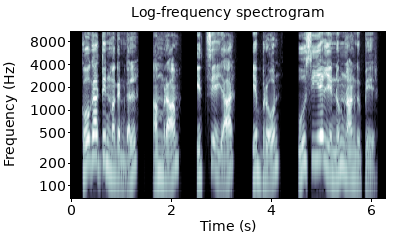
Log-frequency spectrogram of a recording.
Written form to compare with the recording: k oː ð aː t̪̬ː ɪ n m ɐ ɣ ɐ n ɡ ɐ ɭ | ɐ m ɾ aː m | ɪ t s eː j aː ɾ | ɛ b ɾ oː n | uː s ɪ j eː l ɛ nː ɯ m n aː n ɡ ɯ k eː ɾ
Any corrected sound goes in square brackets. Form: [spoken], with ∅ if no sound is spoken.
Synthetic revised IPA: k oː [ɣ] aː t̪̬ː ɪ n m ɐ ɣ ɐ n ɡ ɐ ɭ | ɐ m ɾ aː m | ɪ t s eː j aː ɾ | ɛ b ɾ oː n | uː s ɪ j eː l ɛ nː ɯ m n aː n ɡ ɯ [p] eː ɾ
